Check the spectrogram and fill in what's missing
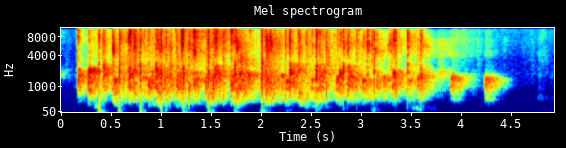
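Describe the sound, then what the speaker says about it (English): Audience applause at an indoor tech meetup venue: dense, sustained clapping from a crowd for about four seconds, trailing off into a couple of short final bursts before silence. "Let's give them a round of applause."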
